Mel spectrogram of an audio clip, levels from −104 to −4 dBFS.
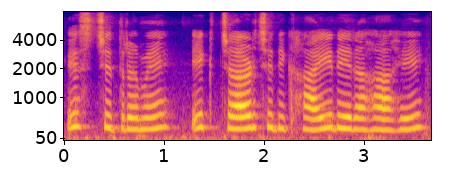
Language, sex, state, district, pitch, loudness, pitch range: Hindi, female, Madhya Pradesh, Bhopal, 275 Hz, -15 LUFS, 260-300 Hz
